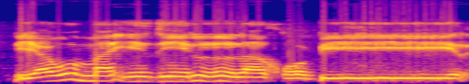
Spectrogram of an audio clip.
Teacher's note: Huruf lam ini adalah salah satu huruf idgham bila gunnah. Jadi langsung dimasukkan saja.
